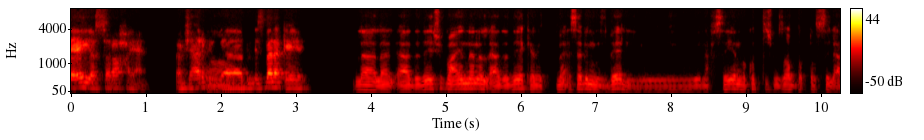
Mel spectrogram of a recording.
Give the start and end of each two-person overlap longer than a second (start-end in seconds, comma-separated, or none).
none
